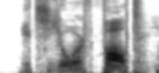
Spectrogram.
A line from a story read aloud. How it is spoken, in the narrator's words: grunted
